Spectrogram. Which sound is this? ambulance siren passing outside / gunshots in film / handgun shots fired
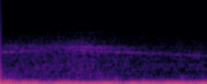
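ambulance siren passing outside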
